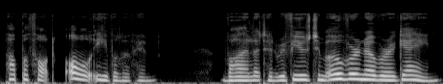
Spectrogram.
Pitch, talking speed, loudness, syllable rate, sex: 200 Hz, 190 wpm, -17 LUFS, 6.1 syllables/s, female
